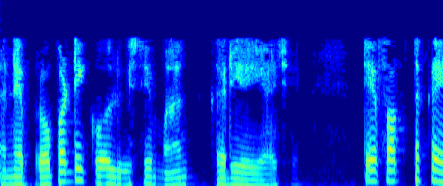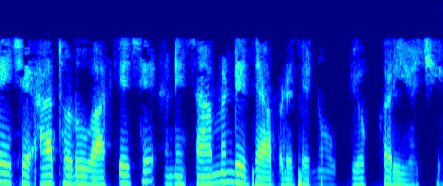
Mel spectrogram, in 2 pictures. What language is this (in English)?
Gujarati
